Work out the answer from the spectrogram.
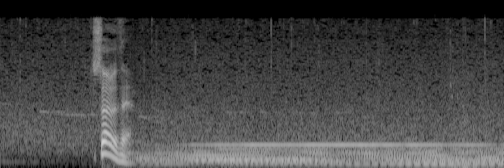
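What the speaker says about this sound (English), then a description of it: "The rains in Septimont never seem eager to leave this season." Steady rain falls in the video game Wuthering Waves, a soft, continuous patter that fills the scene after someone briefly speaks.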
